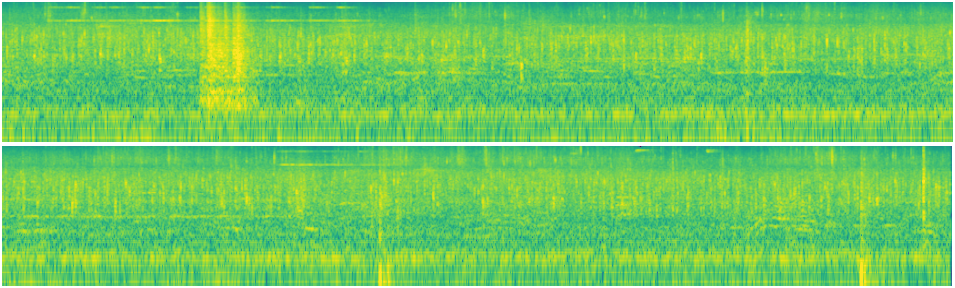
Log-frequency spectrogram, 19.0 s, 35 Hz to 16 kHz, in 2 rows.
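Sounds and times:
chicken deep-frying in oil: 0.0 - 19.0.

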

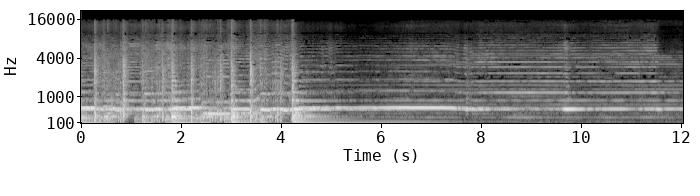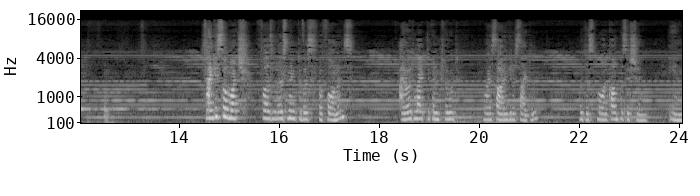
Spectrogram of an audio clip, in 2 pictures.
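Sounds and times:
tabla drum stroke: 0.0 - 6.8
bowed string note: 0.0 - 8.3.

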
